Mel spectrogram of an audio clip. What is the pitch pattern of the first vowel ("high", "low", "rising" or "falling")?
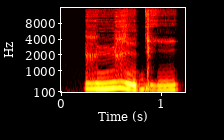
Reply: rising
